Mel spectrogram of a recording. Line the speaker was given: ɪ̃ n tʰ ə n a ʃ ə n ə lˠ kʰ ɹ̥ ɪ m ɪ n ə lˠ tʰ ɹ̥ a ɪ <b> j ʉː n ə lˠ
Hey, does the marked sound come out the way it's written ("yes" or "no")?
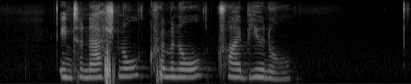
yes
